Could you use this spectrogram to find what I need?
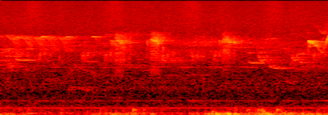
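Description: A Western Flycatcher calls with faint, short, high chirps repeated several times over a low, steady background hiss.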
